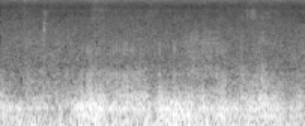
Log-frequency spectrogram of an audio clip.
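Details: Domestic cat purring steadily, a low pulsing rumble that keeps an even rhythm through the whole stretch in a quiet room.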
